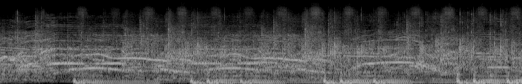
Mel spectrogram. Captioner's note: audience cheering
